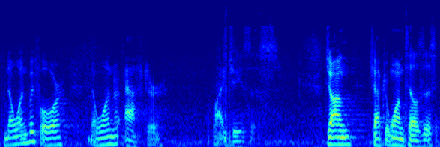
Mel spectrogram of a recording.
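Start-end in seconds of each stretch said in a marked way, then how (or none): 0.0-3.3 hushed. Acted. Hushed after loud climax.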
